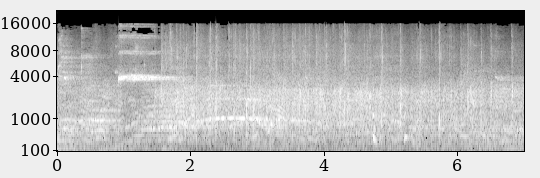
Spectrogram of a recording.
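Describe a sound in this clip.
A crowd cheers and applauds in a large echoing gym.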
